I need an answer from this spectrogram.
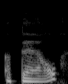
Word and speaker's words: Abel: husband's name Abel which here we pronounce Abel but he's Abel which has that eel on the end um you said you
